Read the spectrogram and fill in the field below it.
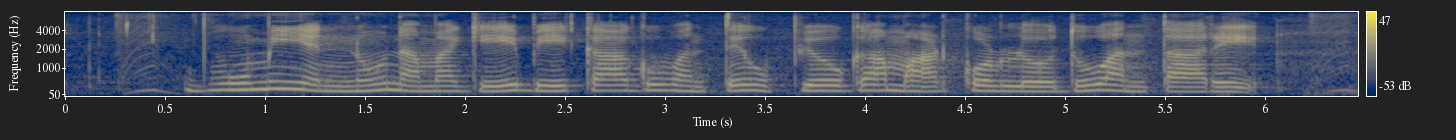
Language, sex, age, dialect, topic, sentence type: Kannada, female, 25-30, Mysore Kannada, agriculture, statement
